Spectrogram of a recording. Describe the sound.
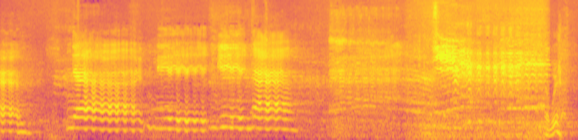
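Several voices imitate sheep, letting out wavering, quavering baa sounds one after another, some overlapping, loud, with brief breaks between the bleats.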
